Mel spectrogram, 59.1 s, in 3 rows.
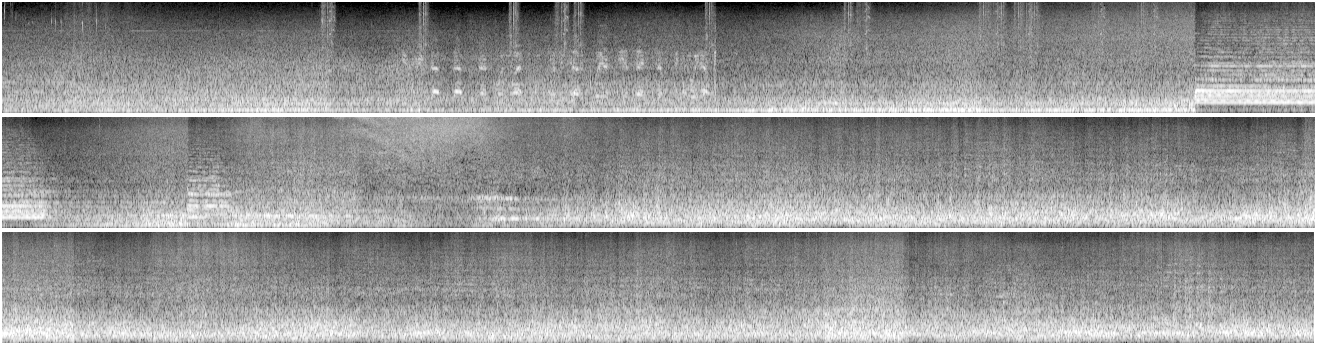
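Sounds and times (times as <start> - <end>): freight cars clickety-clack: 0.0 - 3.5, 4.3 - 11.1, 14.3 - 17.8, 26.9 - 59.0
locomotive passing rush: 0.0 - 59.0
train horn blasts: 17.9 - 26.0, 26.6 - 28.1.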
